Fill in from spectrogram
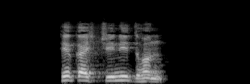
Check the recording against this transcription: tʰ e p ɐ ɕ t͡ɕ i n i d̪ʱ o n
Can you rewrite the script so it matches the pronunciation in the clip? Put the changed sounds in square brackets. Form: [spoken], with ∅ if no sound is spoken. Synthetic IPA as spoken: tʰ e [k] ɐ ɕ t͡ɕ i n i d̪ʱ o n

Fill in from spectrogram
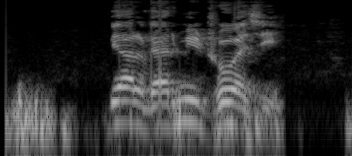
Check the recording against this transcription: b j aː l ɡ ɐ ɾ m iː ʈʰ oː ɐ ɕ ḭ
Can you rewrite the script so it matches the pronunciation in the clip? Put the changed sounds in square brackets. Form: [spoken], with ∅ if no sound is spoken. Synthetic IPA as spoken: b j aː l ɡ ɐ ɾ m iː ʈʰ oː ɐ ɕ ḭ

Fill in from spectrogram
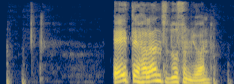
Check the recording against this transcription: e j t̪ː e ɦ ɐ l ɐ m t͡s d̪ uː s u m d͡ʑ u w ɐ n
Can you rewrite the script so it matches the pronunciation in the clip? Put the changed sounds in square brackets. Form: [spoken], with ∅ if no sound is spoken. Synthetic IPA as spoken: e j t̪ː e ɦ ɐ l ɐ [n] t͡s d̪ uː s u m d͡ʑ u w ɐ n

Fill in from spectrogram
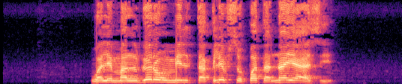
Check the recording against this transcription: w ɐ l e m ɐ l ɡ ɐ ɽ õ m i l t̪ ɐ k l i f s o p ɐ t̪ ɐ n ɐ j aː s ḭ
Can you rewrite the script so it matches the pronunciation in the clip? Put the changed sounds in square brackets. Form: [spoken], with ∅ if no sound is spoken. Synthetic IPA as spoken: w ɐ l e m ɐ l ɡ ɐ [ɾ] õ m i l t̪ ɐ k l i f s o p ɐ t̪ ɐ n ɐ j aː s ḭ

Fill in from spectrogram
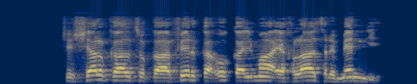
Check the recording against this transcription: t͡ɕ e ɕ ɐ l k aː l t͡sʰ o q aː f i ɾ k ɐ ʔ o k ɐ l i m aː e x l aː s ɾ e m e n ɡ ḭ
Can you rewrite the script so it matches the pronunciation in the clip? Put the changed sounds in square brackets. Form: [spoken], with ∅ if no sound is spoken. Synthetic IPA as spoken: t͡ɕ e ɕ ɐ l k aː l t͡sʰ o [k] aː f i ɾ k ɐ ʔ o k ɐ l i m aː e x l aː s ɾ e m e n ɡ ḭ

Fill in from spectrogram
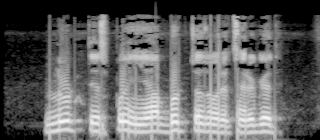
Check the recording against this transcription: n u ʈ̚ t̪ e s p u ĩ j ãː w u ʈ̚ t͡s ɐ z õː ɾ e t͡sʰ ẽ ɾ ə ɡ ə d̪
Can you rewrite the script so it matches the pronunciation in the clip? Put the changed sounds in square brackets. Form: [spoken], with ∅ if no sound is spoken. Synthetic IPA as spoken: n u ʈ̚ t̪ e s p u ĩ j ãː [b] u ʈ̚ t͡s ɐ z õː ɾ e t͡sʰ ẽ ɾ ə ɡ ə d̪

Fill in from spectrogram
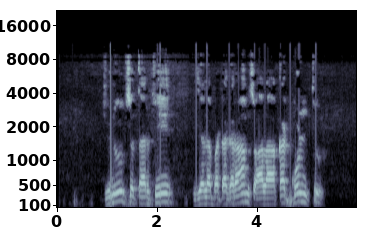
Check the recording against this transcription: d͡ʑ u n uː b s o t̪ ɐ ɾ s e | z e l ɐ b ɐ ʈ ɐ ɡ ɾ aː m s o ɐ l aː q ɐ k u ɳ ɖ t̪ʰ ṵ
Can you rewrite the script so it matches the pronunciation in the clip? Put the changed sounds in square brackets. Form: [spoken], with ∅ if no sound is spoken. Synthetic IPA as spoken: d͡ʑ u n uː b s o t̪ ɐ ɾ [f] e | z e l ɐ b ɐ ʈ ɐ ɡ ɾ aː m s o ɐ l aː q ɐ k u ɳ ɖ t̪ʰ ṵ

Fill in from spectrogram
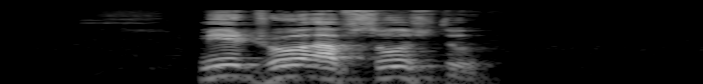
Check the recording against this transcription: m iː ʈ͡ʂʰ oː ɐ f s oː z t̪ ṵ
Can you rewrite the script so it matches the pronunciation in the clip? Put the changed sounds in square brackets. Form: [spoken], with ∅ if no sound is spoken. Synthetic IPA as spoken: m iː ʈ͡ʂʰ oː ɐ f s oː [s] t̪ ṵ

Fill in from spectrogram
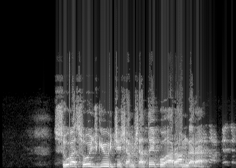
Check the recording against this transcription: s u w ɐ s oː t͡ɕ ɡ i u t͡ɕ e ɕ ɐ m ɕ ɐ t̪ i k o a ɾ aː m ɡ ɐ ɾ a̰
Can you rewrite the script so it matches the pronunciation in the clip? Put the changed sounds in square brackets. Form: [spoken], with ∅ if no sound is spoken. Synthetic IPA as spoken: s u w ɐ s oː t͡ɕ ɡ i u t͡ɕ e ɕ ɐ m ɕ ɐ t̪ [e] k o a ɾ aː m ɡ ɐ ɾ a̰

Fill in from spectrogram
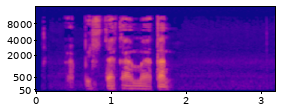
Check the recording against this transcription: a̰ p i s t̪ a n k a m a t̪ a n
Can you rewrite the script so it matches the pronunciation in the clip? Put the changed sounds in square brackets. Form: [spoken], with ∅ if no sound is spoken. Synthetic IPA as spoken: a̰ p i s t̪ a [∅] k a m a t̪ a n

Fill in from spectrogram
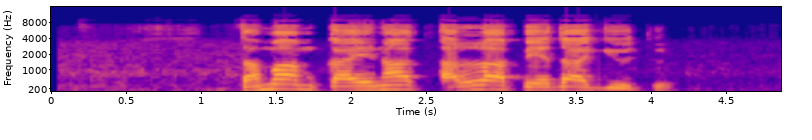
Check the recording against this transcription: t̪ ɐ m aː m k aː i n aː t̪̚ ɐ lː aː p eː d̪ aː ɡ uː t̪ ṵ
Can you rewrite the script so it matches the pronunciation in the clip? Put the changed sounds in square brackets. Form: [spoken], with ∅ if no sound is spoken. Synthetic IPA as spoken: t̪ ɐ m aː m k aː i n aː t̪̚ ɐ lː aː p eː d̪ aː ɡ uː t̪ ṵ

